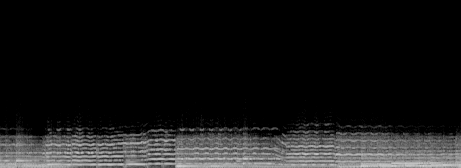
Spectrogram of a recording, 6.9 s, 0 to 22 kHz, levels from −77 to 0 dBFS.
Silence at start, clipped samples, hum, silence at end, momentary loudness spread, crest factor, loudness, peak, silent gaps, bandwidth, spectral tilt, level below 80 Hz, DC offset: 0 s; under 0.1%; none; 0 s; 3 LU; 12 dB; -20 LUFS; -8 dBFS; none; 6.6 kHz; -6.5 dB/octave; -60 dBFS; under 0.1%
